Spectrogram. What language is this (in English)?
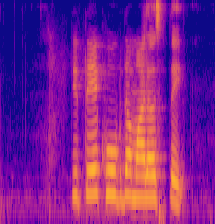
Marathi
